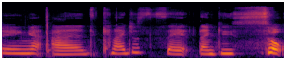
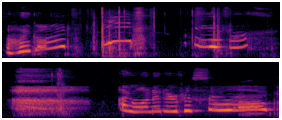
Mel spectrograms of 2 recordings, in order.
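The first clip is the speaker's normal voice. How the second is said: much higher, squealing with delight; excited squeal; 13 semitones higher than usual. Real, not acted. Finally getting the toy she wanted, high squeals.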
